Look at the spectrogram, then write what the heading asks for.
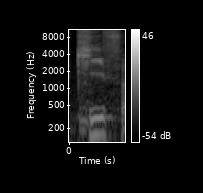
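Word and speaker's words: Kyiv: pense bien sûr à kiev qui se prononce kif en ukrainien ou kharkiv qui se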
